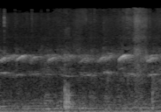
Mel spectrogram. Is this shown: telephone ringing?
no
